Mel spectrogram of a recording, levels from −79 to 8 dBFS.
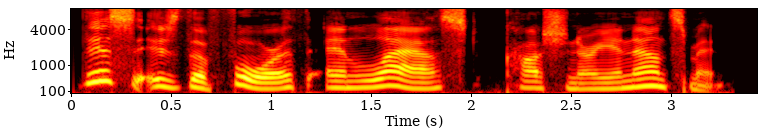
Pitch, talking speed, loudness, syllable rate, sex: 205 Hz, 140 wpm, -16 LUFS, 4.7 syllables/s, female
